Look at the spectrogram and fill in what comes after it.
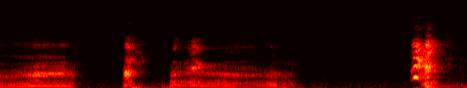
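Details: Siberian Husky puppy grumbling at her sister indoors: drawn-out low harmonic growls broken by short sharp yips, one rising growl near the middle and a loud bark-like burst at the end.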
